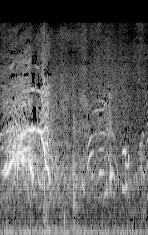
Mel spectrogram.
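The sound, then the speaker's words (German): Children shriek and shout playfully while water sloshes and splashes around them, the excited voices loudest at first and continuing in a lively outdoor bathing scene. “Wasserratten sind zum einen natürlich die Tiere, zum anderen bezieht sich das Wort aber auch auf Menschen, die so gerne im Wasser sind, dass sie gar nicht mehr rauskommen wollen, wie diese Kinder.”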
